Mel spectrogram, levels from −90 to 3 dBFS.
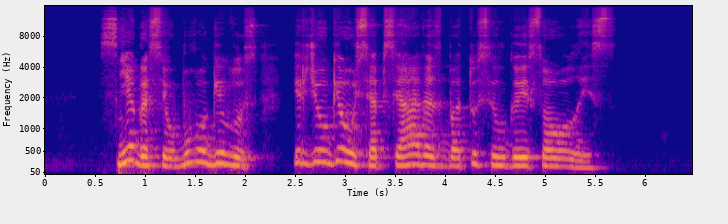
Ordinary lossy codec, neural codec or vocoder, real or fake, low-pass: Opus, 32 kbps; none; real; 14.4 kHz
